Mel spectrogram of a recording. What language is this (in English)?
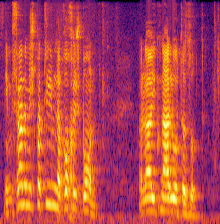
Hebrew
